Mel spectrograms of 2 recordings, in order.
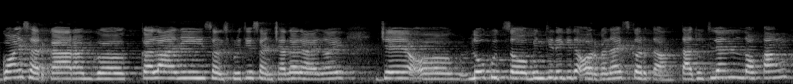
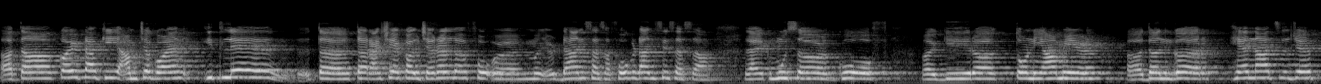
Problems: echo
